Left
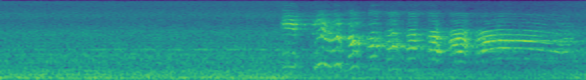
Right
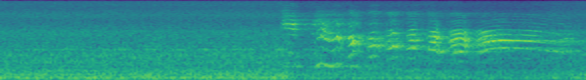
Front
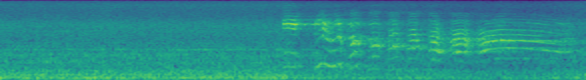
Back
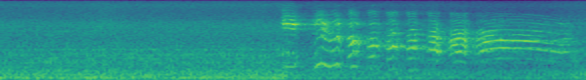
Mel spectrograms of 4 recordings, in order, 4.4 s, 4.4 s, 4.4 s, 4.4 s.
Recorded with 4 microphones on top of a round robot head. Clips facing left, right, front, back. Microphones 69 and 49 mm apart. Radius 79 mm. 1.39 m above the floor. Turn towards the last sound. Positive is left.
turn(degrees=165)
